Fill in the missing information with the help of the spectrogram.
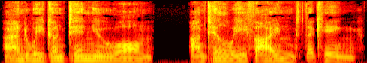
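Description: A man voicing an old, wise male dragon who gives measured, grave counsel. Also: on the low side, creaky, warm tone, husky, no room sound, studio quality, full character voice.

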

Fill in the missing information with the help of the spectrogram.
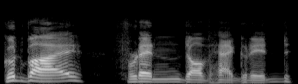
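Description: A man voicing an ancient male giant spider, croaking and grave, speaking slowly in a storybook reading. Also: mid-range voice, lively intonation, pushed and bright, no room sound, full character voice. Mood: fierce. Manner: slow, grave pronouncements.

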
